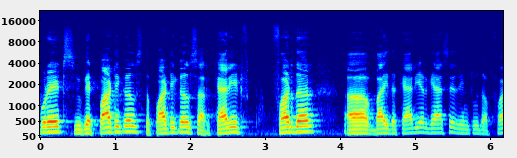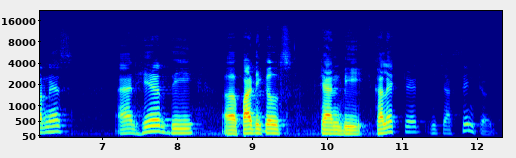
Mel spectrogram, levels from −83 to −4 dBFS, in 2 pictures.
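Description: From 4.24 to 4.82 s and again from 10.68 to 11.06 s, zipper noise appears as the level drops by roughly 10 dB and then roughly 25 dB in coarse, unsmoothed steps about fifty times a second. This makes a fast ticking that rides on the sound. The waveform envelope descends in a staircase, and a spectrogram shows faint vertical broadband lines at each step.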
